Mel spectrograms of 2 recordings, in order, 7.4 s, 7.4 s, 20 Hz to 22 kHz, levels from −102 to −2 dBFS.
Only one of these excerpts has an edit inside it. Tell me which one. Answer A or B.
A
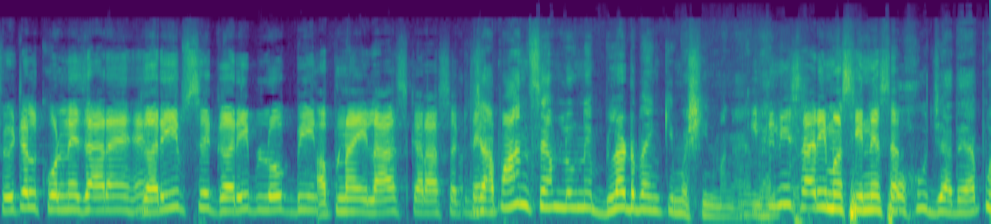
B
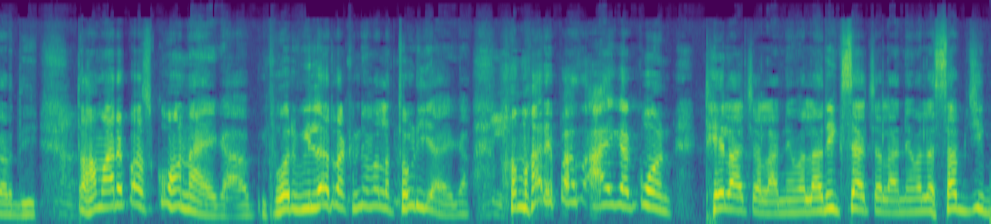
A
